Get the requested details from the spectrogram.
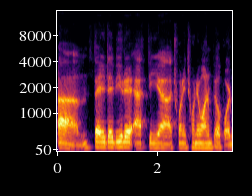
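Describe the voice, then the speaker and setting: A man speaks at a fairly slow pace in a plain, everyday voice. His pitch is medium and his intonation fairly even. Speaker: podcast co-host. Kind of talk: casual podcast chat. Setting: studio. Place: home room.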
